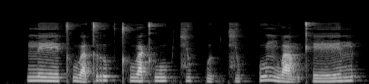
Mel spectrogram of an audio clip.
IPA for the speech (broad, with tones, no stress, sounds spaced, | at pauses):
n eː˧ tʰ u˨˩ a̯ t r u˥˩ k̚ tʰ u˧ a̯ kʰ w u˦˥ k̚ t͡ɕ u˦˥ k̚ p ɯ˨˩ k̚ t͡ɕ u˦˥ k̚ ʔ u˥˩ n w a˨˩ m kʰ eː˦˥ m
